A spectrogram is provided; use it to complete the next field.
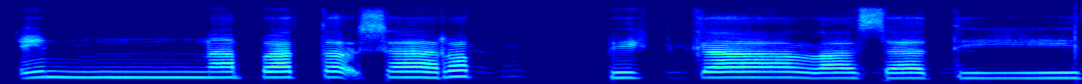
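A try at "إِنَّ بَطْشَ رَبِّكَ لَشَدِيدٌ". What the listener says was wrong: kanya pendek. Inna bat syarabika lasyadid. Did baru panjang. Batok inna batok kalau kelas sugro ya toknya kan tok huruf bukan huruf tak tapi tok. Batsya hanya besar. Inna batsya ini ibu-ibu di sini rata-rata nggak bisa sin loh, saya juga bingung.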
